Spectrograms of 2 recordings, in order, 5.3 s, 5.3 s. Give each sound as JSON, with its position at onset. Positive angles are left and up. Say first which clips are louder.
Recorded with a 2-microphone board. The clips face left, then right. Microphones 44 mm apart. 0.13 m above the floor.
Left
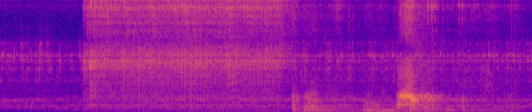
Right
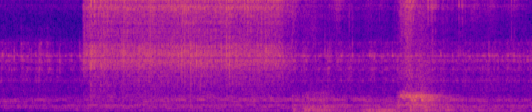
{"t": 0.8, "sound": "frying", "louder": "left 2 dB", "side_deg": 30, "distance_m": 6.5}
{"t": 2.9, "sound": "a zipper", "louder": "left 4 dB", "side_deg": 50, "distance_m": 6.5}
